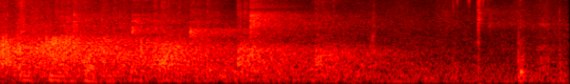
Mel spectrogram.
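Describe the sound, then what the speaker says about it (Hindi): An audience at a mushaira poetry gathering applauds a poet, the clapping loud at first and then tapering off over a few seconds, with a few last scattered claps. "आप भरपूर तालियां बजाएं ज़रा।"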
